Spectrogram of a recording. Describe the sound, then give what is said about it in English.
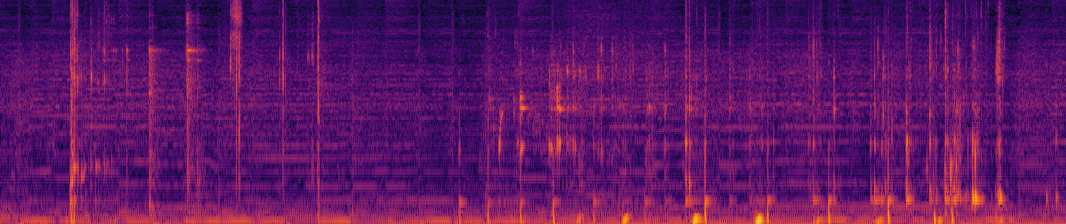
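Beer cans cracked open and beer poured, with a steady liquid pour, fizzing, and scattered sharp clicks and clinks from the cans, fairly quiet, with no voices. “Let's crack those beers.”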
